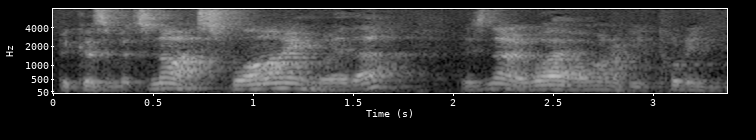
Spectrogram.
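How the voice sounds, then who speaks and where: An Australian man, a farmer, talking casually and at length in an interview, relaxed and self-deprecating. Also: medium pitch, fairly quick. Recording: echoey room, mic far off, faint noise.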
